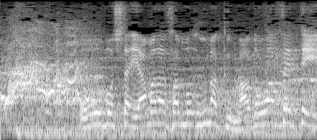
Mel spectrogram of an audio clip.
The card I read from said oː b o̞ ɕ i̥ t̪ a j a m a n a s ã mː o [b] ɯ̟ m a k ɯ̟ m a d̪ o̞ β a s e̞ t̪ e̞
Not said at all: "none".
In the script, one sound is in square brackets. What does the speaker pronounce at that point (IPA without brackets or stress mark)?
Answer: none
